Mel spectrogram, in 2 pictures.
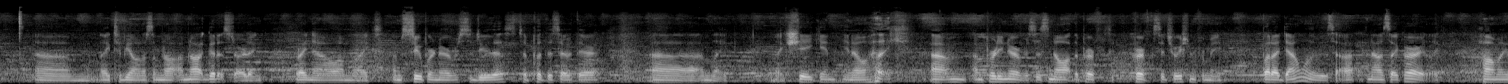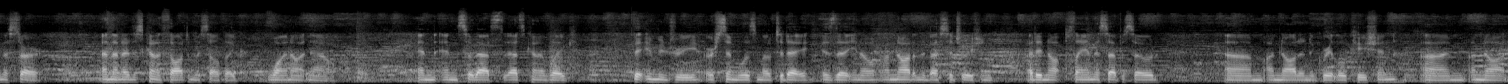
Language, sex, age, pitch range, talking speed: English, male, 20-39, 105-115 Hz, 235 wpm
